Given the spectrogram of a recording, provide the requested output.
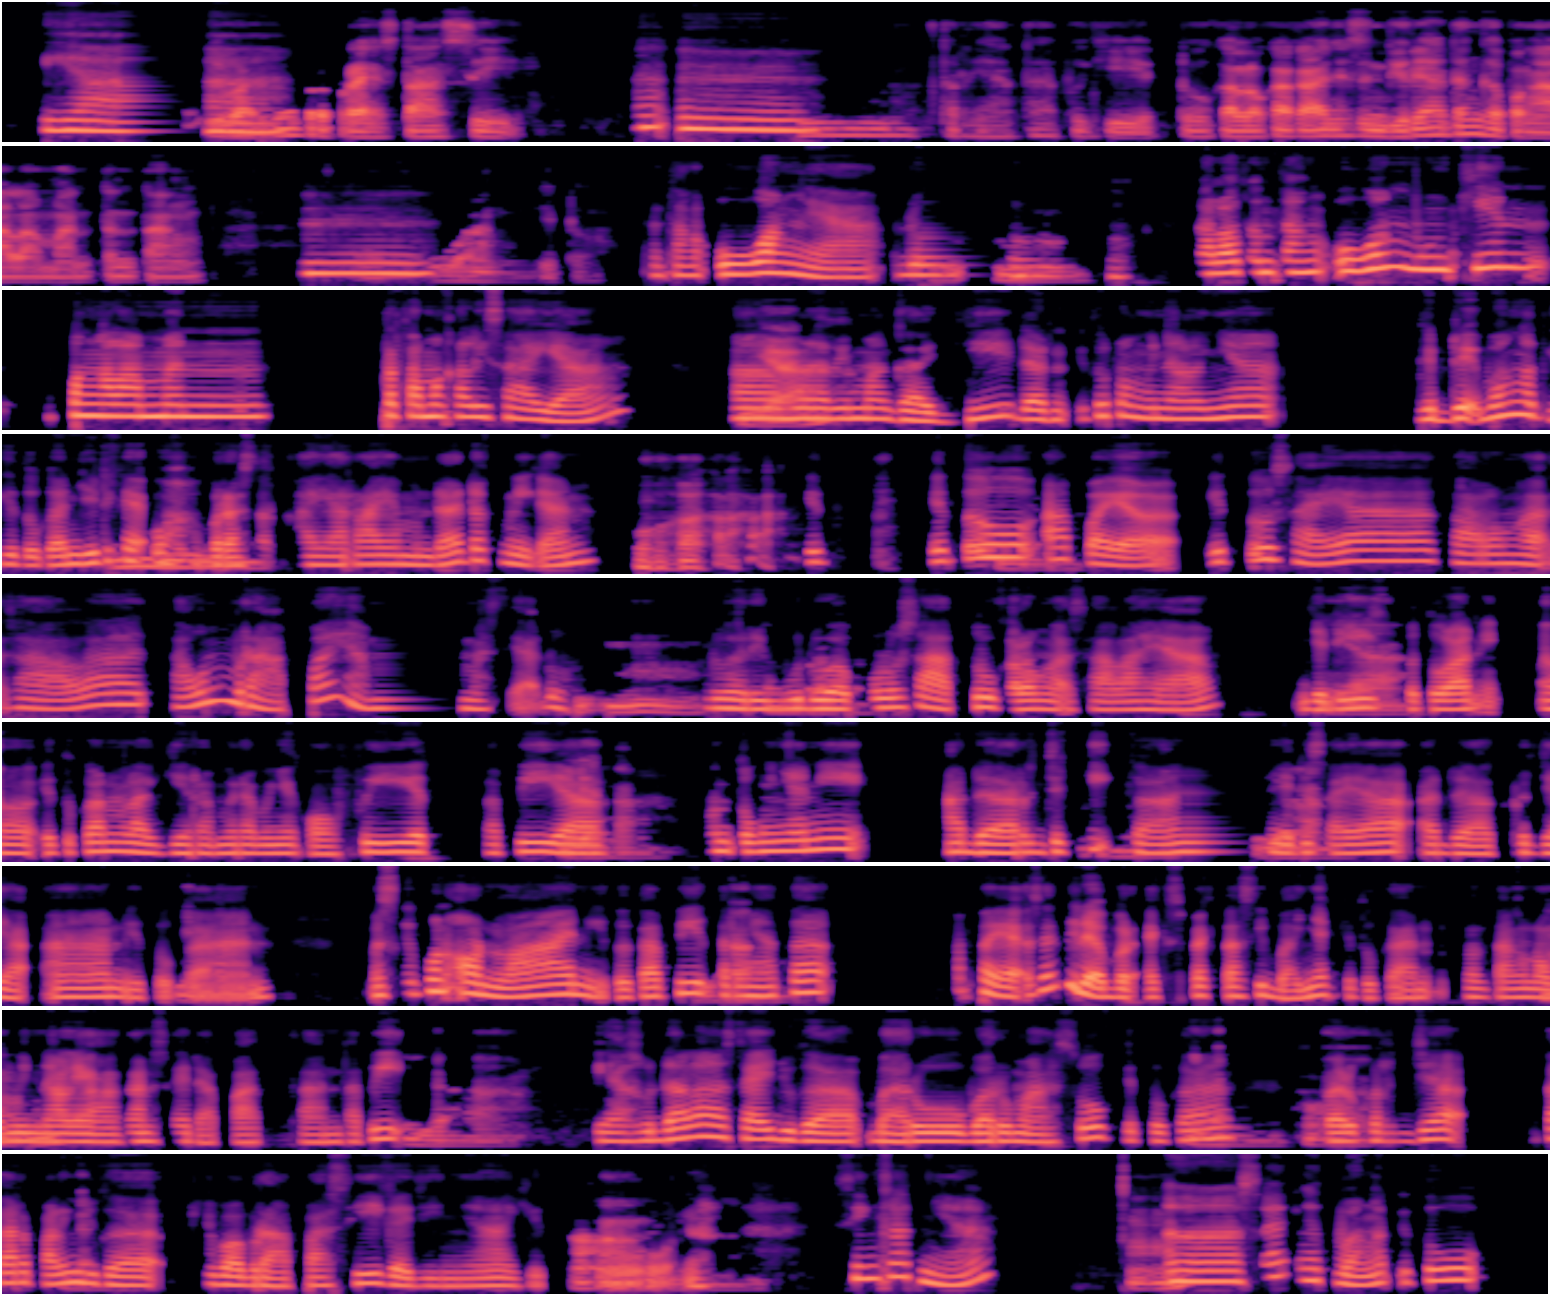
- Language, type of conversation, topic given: Indonesian, unstructured, Apa pengalaman paling mengejutkan yang pernah kamu alami terkait uang?
- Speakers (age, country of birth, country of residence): 25-29, Indonesia, Indonesia; 30-34, Indonesia, Indonesia
- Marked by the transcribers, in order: distorted speech; static; other background noise; chuckle; tsk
